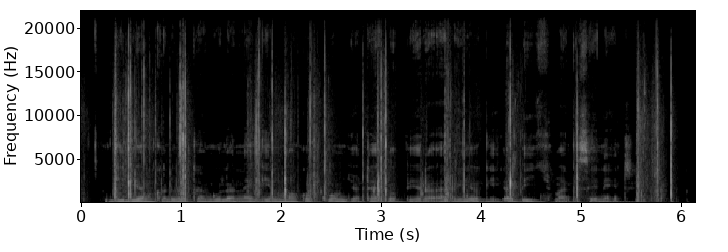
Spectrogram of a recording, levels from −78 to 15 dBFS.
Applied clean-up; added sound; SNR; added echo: none; Crack; -5 dB; none.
